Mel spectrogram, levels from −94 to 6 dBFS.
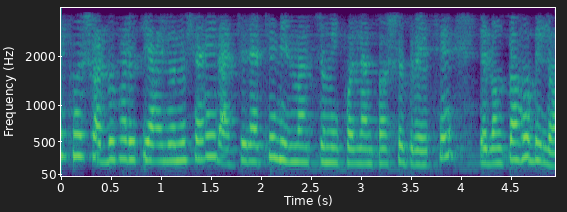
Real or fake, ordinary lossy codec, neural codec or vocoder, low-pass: fake; none; codec, 32 kHz, 1.9 kbps, SNAC; 3.6 kHz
